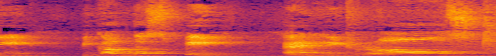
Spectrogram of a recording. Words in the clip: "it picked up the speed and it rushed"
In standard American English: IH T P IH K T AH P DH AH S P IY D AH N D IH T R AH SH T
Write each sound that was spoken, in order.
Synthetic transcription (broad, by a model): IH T P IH K AH P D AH S P IY D AH N D IH T R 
